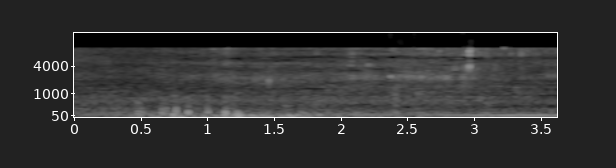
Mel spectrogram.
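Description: Water is poured into a cooking pot after cauliflower is added, with a few low sloshing thumps at first, then a steady rushing pour that continues to the end. No one speaks.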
